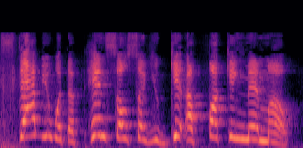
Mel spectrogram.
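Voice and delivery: loud, high shouted lyric; hyped lyric shout. Retold or imitated. Vlogger hyping the [name] lyric, loud high shout. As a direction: shout the line like the hype track. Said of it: "She said".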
